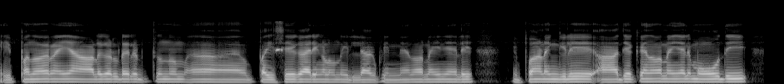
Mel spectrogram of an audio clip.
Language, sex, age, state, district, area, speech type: Malayalam, male, 18-30, Kerala, Wayanad, rural, spontaneous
